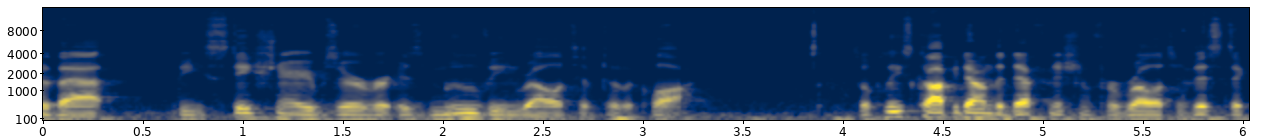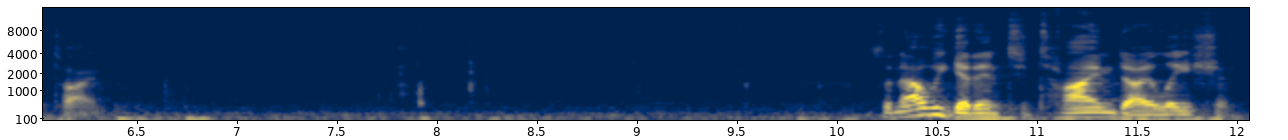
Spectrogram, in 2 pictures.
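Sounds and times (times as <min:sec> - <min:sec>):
computer keyboard clicks: 0:07.7 - 0:08.3.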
